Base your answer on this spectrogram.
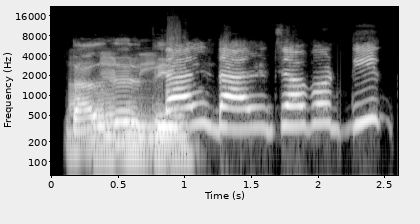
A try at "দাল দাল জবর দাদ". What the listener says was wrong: এই দাল দাল জবর দিদ হয় নাকি? দাল দাল জের, দাল দাল জের দিদ, দাল জের দি, দিদ।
